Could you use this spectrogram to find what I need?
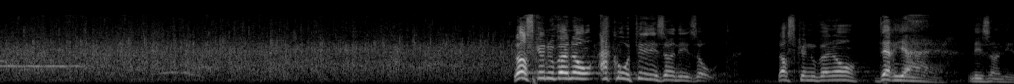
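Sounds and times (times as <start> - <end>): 
audience applause: 0.0 - 5.7
speech: 5.2 - 7.2, 7.8 - 10.1.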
